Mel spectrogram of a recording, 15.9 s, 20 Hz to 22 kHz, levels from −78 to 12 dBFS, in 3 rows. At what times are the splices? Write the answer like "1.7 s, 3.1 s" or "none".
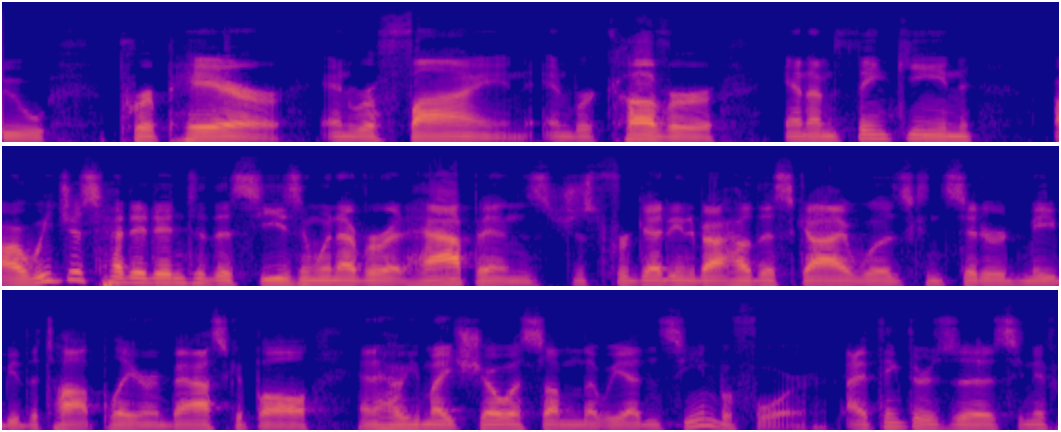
none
